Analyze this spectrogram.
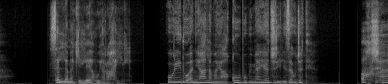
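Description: A woman speaks anxiously, close by.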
